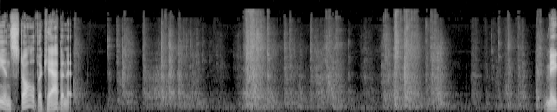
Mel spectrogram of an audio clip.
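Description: A metal panel scrapes and rattles as it is lifted and set down.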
